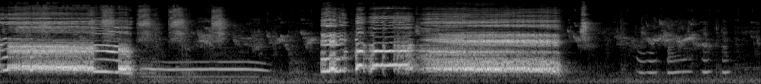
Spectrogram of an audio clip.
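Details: Several Lohmann Brown roosters crowing in the morning, their loud harmonic crows overlapping and following one another in quick succession, with short broken notes between them and softer trailing calls at the end.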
